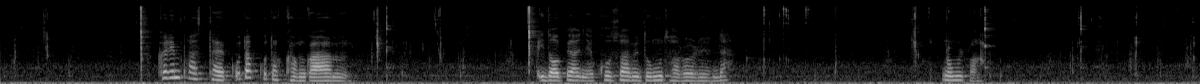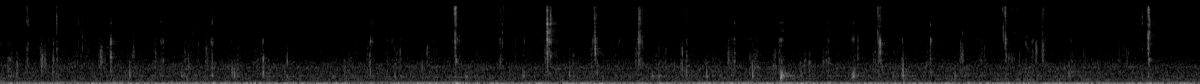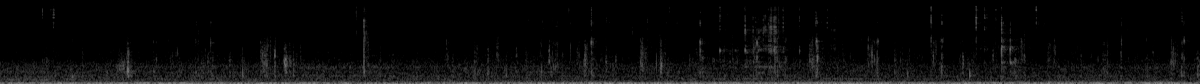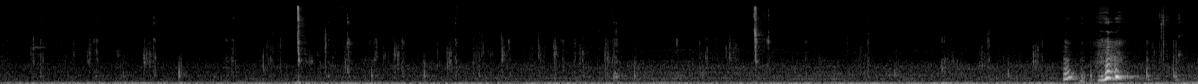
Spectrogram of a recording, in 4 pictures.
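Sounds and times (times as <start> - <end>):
person chewing and lip-smacking: 0.0 - 1.6, 3.5 - 5.4, 7.4 - 47.9
steady low hum: 0.0 - 47.9.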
